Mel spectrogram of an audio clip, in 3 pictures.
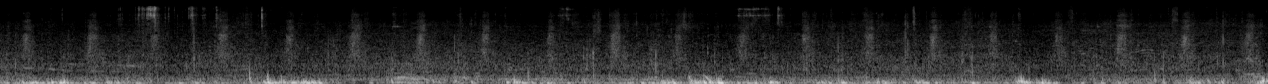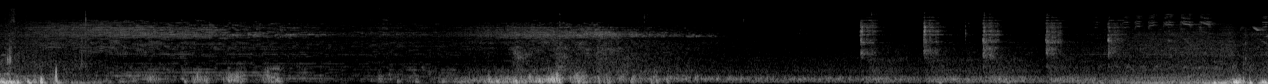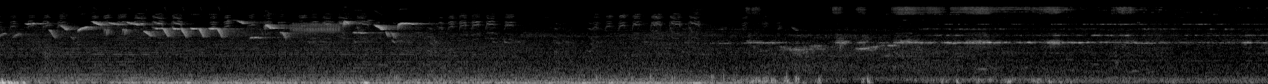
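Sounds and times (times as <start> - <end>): low outdoor rumble: 0.0 - 14.4
birds chirping: 0.0 - 15.5, 23.6 - 38.0
thin high tone: 12.4 - 20.4.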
